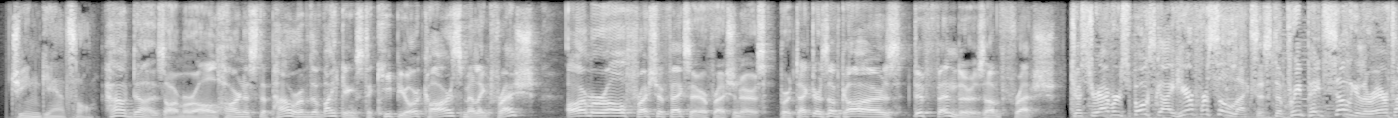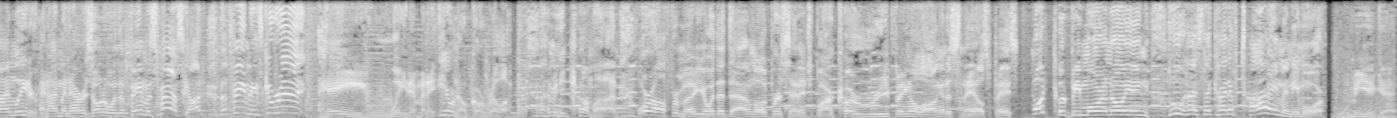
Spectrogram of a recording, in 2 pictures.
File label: Commercial, Male voices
